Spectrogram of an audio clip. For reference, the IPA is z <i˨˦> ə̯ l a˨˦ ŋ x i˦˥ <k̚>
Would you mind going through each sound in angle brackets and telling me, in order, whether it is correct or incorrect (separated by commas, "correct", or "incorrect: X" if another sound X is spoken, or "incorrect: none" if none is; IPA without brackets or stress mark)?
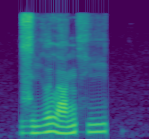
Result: correct, incorrect: t̚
